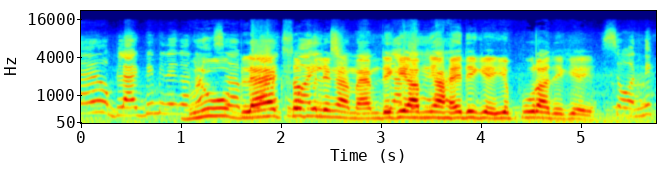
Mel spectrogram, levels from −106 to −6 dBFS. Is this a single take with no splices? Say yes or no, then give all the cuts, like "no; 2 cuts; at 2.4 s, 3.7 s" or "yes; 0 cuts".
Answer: yes; 0 cuts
